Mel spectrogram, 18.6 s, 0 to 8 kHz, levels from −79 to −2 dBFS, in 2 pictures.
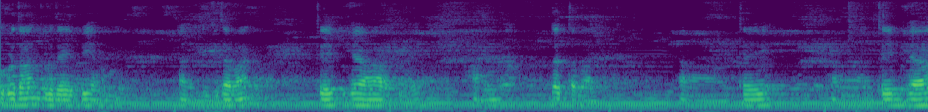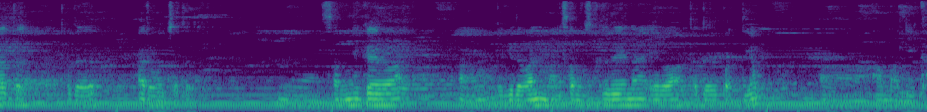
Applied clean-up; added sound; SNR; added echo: none; Guitar; 6 dB; reverberation time 2.6 s.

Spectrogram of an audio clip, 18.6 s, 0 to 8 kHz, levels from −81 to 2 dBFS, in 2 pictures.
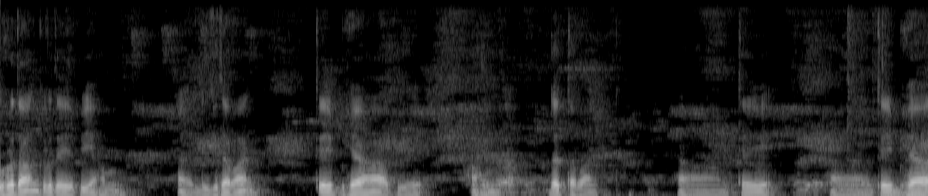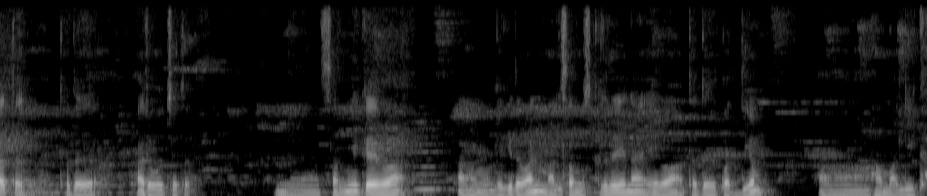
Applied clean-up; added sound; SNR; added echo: none; none; none; none.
